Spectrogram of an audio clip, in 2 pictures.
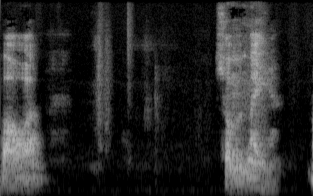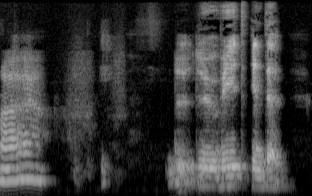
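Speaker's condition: Aphasia; about seven years since onset; thinks clearly, knows words in head but cannot get them out, fillers, repetitions, word-finding errors, short phrases

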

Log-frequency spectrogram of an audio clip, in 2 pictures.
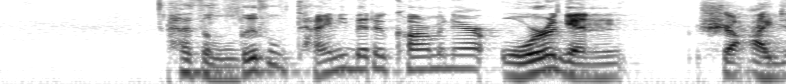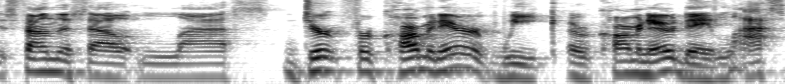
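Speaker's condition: No condition

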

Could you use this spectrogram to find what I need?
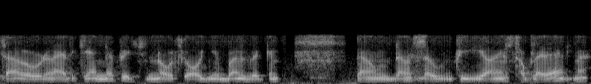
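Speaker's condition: Stroke; two strokes, first in 2019, brain function affected; slurred speech at times, glitches and missing words

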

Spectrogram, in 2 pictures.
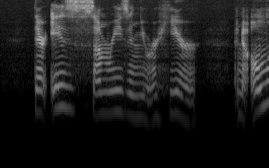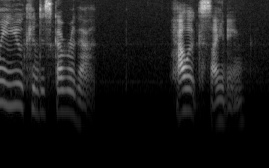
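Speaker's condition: Cleft lip and palate; congenital, past surgeries, wears hearing aids; clear speech

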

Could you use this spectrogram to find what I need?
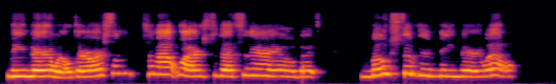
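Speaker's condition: Cerebral palsy; from birth, highly mobile, largely independent, falls, shoulder dislocates lifting heavy, declined physical therapy, trains mace and clubs

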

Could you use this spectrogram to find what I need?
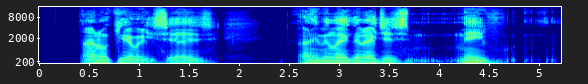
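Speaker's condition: Parkinson's; taken for drunk so could not get a cab

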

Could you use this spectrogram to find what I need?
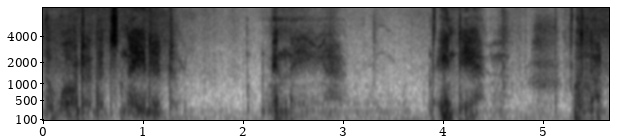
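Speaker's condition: Laryngectomy, voice prosthesis

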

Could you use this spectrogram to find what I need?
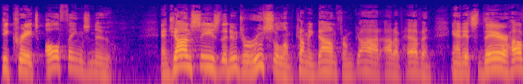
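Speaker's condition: No condition

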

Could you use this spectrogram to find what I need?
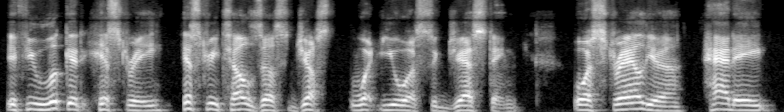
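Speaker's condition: No condition

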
